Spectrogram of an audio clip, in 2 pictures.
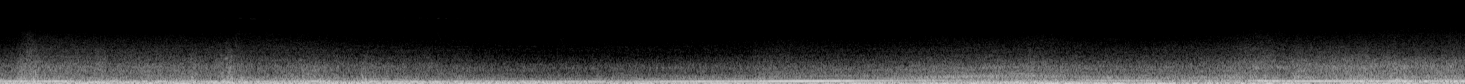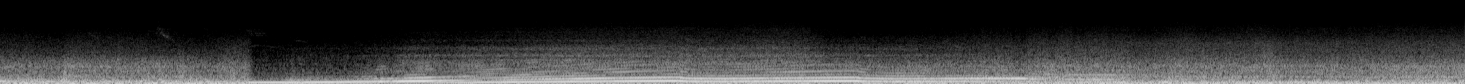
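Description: Ferrari California's V8 engine heard from inside the cabin over steady road noise, cruising with a gentle rise in revs. About two-thirds of the way in the sound briefly drops away, then the engine pulls hard with sharply rising pitch, shifts up with a step down in pitch, and eases off near the end.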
